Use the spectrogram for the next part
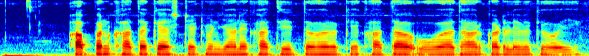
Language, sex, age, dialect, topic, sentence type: Magahi, male, 18-24, Western, banking, question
